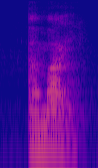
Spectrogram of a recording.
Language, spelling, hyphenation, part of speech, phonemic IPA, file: Dutch, amai, amai, interjection, /aːˈmɑi̯/, Nl-amai.ogg
- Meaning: 1. exclamation of surprise or disappointment; boy! 2. oh my, amazing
